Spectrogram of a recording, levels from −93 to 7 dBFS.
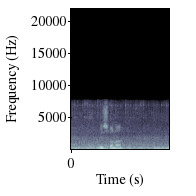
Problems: constant background noise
